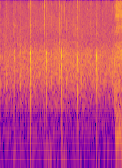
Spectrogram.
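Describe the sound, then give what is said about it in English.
An audience at a SQL Server software presentation applauds with scattered, moderately loud claps, individual sharp hand claps standing out in a steady rhythm over a softer crowd patter, with no one speaking. “It's always great getting applause when you're cleaning up your dirty laundry, yeah, right?”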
